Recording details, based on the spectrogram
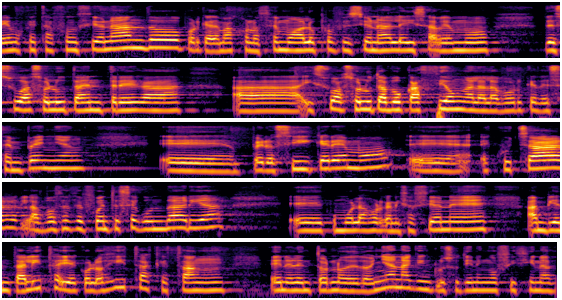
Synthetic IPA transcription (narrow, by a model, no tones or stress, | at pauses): kɾeemo̞hkest̪afun̟θjo̞nãnd̪o̞po̞ɾkeað̞e̞mahko̞no̞θe̞mosalo̞hpɾo̞fe̞sjo̞nale̞sisa̰β̞e̞mo | ðe̞suaso̞lut̪aent̪ɾe̞ɣ̞aː | ḭsuaso̞lut̪aβ̞o̞kaθjo̞ŋalalaβ̞o̞ɾke̞ðe̞se̞mpe̞ɲãŋ | epe̞ɾo̞sike̞ɾe̞mo̞eḛhkut͡ʃaɾla̰zβ̞o̞θe̞zðe̞fwe̞nt̪e̞se̞kund̪aɾja | eko̞molaso̞ɾɣaniθaθjo̞ne̞ | a̰mbje̞nt̪alit̪asie̞ko̞lo̞hiht̪ahke̞ht̪aŋ | ene̞le̞nt̪o̞ɾno̞ðe̞ð̞o̞ɲãnakeiŋkluso̞t̪je̞ne̞ŋo̞fiθina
